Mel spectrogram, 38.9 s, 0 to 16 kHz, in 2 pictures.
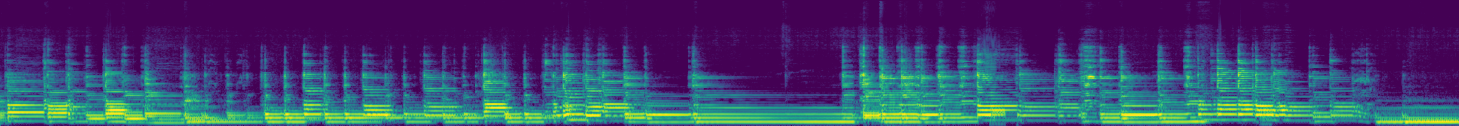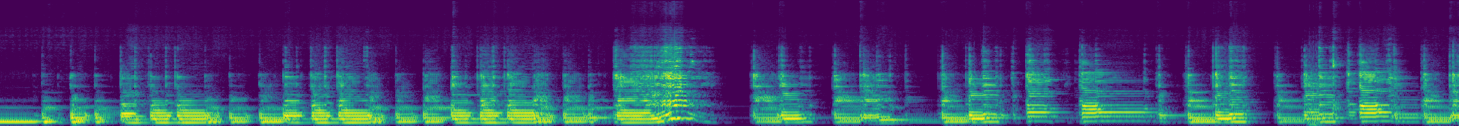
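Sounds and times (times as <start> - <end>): electric bass guitar plucked notes: 0.0 - 38.9.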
